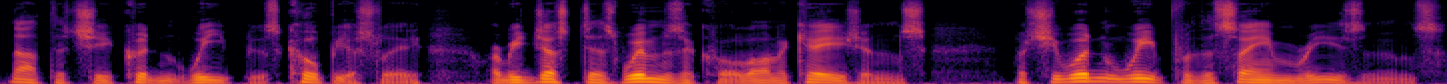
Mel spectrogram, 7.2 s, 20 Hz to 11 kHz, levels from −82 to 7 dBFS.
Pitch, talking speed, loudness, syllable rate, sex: 95 Hz, 180 wpm, -22 LUFS, 4.7 syllables/s, male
